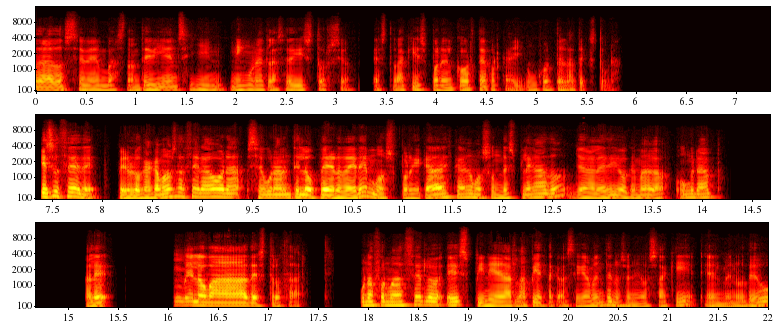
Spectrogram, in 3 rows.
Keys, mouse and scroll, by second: 0.7-5.8 middle drag, 5.8 Tab, 7.9-12.5 scroll down 1, 12.5 a, 12.7 a, 14.6 u, 17.4 ctrl+z, 19.4 l.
